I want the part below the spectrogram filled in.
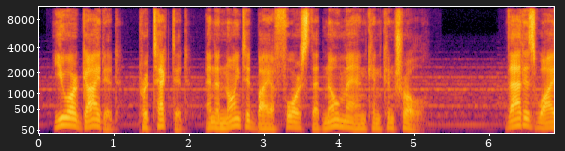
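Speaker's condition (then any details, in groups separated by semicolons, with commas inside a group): No condition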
